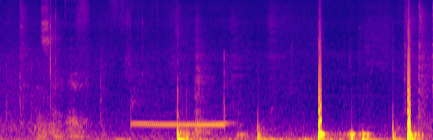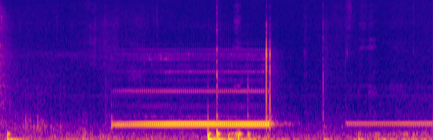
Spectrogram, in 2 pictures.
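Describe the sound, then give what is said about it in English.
An outgoing phone call rings: steady electronic ringing tones repeat in bursts a few seconds apart, with sharp clicks and faint muffled background noise between them, heard through the line. “I'm calling right now.”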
